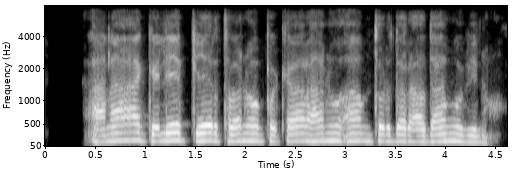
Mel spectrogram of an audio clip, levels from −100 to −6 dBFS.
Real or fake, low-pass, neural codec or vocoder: fake; 7.2 kHz; codec, 24 kHz, 6 kbps, HILCodec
